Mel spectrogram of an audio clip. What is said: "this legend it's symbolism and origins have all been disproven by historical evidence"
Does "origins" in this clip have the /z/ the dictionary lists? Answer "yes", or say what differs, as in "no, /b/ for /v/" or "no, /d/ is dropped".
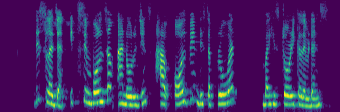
no, /s/ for /z/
